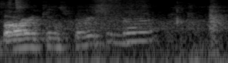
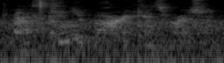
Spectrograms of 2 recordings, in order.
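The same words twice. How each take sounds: First: Higher, slow rising question; voiced repeat. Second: Hushed, unvoiced aside; whisper. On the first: Player repeating the request to Max, high rising question. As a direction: repeat it aloud, pitched up hopefully. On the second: Player asking Max for bardic inspiration, whispered. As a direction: whisper a request across the table. Secret request to another player, unheard. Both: Real, not acted.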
